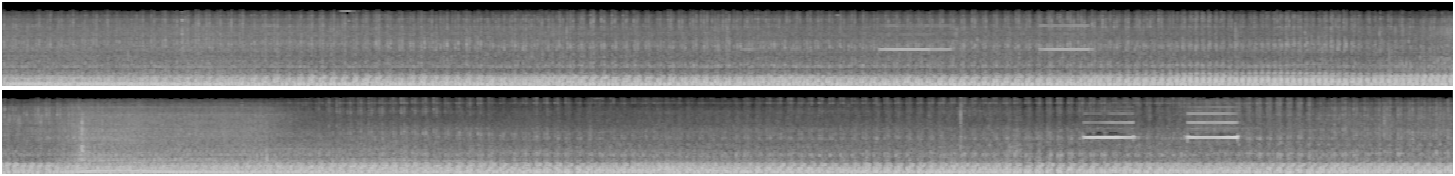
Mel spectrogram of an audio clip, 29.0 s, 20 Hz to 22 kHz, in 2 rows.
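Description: Can-Am Ryker 900's three-cylinder engine running at road speed under a heavy low rumble. The engine note dips and climbs again about halfway through, and two short high beeps sound near the end.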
